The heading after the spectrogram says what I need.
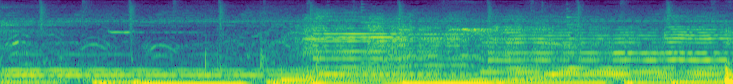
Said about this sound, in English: What's over here? Chickens?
